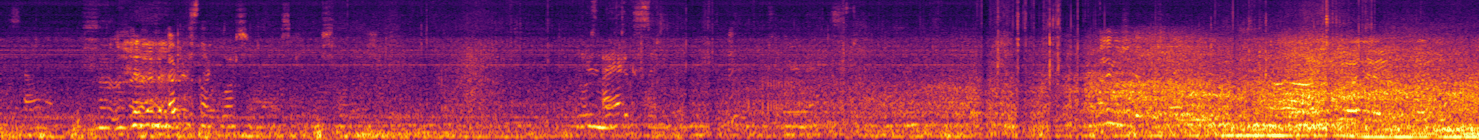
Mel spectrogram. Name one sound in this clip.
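Two young women talk quietly nearby.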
